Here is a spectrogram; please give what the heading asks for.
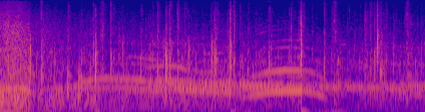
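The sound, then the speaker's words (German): Spectators along the shore of a lake applaud a swimming race with scattered, irregular claps. High whistling tones and faint crowd voices run through the moderate-level clapping. “Schon gleich gibt's aber auf der anderen Seeseite zu Merli Schacher wieder einen Klapp und viel Applaus.”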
